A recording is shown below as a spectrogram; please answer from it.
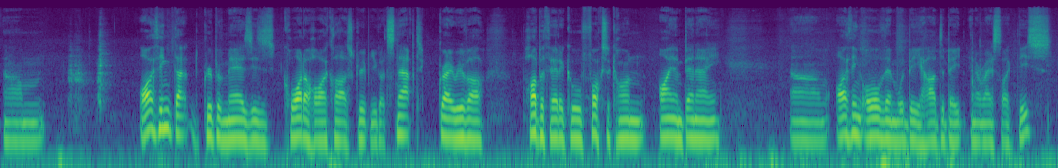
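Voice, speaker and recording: A man's voice: mid-range voice, steady tone, measured pace, darkish tone. An Australian man previewing horse races as a tipster, with confident, punchy hype in how he talks. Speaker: racing tipster, podcast host. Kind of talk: horse racing preview chat.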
